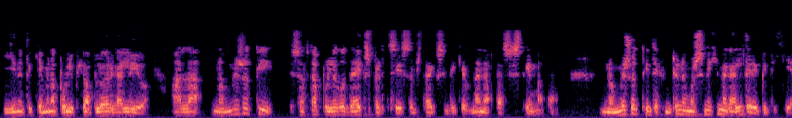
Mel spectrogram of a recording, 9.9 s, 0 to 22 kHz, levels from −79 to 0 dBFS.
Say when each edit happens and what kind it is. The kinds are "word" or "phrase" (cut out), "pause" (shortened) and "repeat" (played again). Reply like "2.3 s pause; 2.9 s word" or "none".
none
